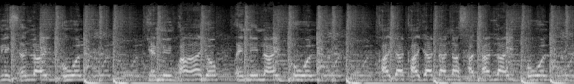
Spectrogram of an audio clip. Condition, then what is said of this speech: None; typical speech.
